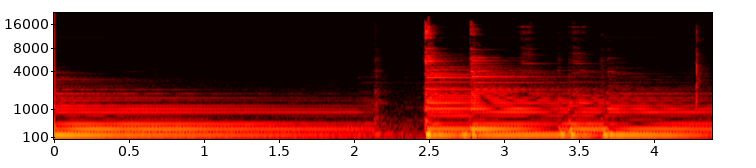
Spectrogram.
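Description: Guitar strings sounding together as the D string is tuned against the A string fretted at the fifth, a sustained ringing tone followed by fresh plucks with slight beating, close and clear.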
